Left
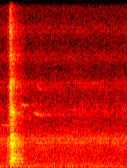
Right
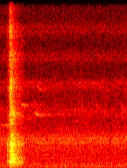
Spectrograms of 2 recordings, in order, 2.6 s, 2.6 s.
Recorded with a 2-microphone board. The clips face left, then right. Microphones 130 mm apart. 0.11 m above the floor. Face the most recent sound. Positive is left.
turn(degrees=-60)  # may be behind; listen again after turning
